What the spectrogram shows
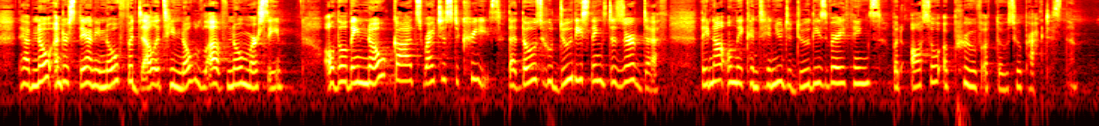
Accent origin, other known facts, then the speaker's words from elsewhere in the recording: Elgin, Illinois, United States; I was born and raised in Elgin, Illinois, to a single-parent home of a very young mother. I was brought up in an environment that did not serve nor love God. As a child, I was moved around a lot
